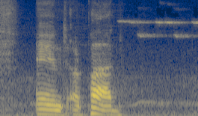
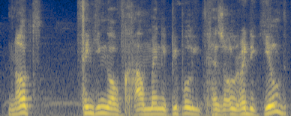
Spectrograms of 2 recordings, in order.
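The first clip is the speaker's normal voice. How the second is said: raised, forceful in-character protest; indignant disbelief; 3 dB louder than usual. Acted. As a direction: insist on it, incredulous, louder and emphatic. GM voices Klopp challenging modesty.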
